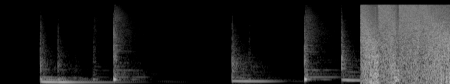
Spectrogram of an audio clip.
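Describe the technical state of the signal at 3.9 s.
At 3.9 s the music is buried under samples built from the wrong bytes, from 3.61 s to the end. Misassembled bytes turn low-order bits into the large part of each value, producing loud, harsh broadband noise and a flat, dense spectrogram band.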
